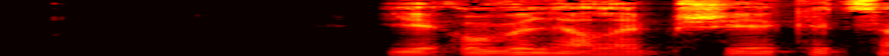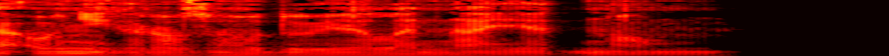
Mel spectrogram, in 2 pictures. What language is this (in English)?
Slovak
